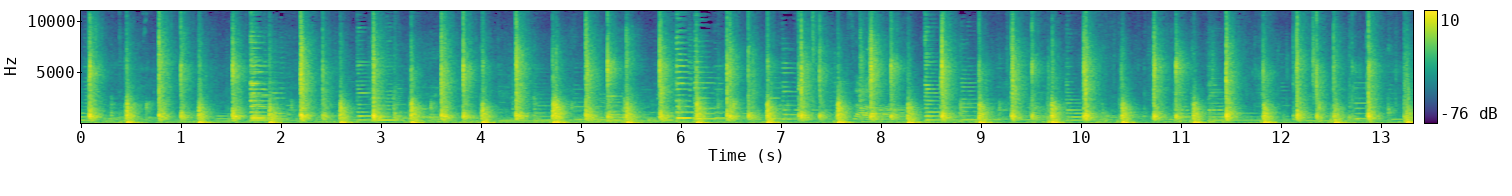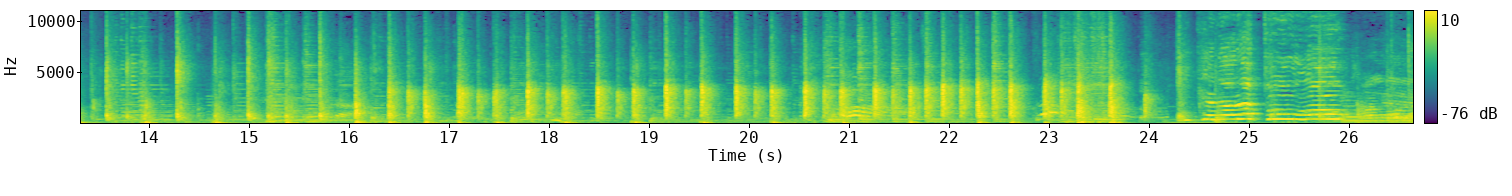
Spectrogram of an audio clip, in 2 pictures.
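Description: Flamenco guitar strummed and picked under palmas, hand clapping in a fast, steady beat. About two-thirds of the way through the playing and clapping grow louder and denser.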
